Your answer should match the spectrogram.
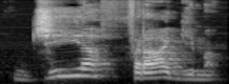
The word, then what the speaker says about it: diafragma: Aquela seta de baixo é o músculo, eu já falei na aula, é o músculo diafragma. Olha como se escreve diafragma. Diafragma, com o G mudo.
